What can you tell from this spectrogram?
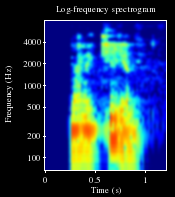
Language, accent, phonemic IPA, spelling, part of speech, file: English, Southern England, /ˌmænɪˈkiːən/, Manichaean, noun / adjective, LL-Q1860 (eng)-Manichaean.wav
- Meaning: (noun) A follower of Manichaeism; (adjective) 1. Of or relating to Manichaeism 2. Of or concerning a Manichaean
